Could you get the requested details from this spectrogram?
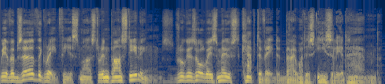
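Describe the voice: Over faint background music, a man in a put-on character voice speaks fairly slowly with few pauses, his fairly low pitch swinging widely and carrying a slightly husky edge.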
